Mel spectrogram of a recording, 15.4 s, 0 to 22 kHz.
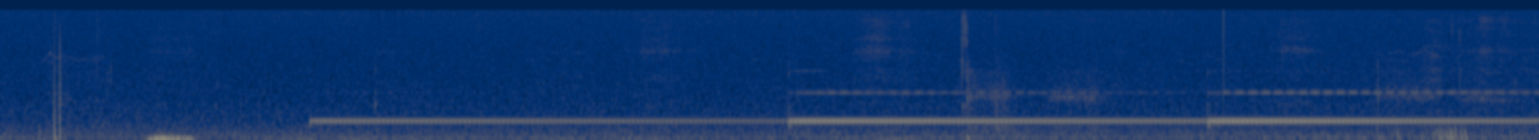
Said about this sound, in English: I'm now going to ring the gong 3 times as usual. When the last ringing of the gong begins to fade away, that's a signal to come out from the meditation.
